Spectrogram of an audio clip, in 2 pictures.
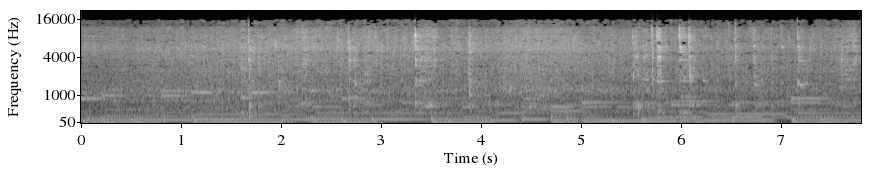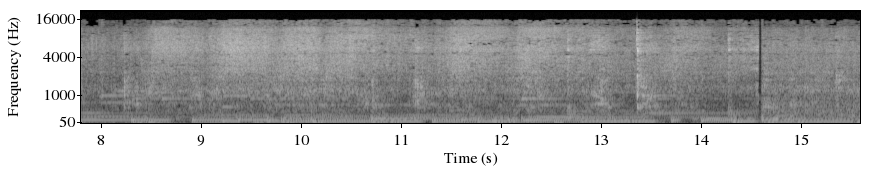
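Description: Tomato purée sizzling as it fries in hot oil with onions and ginger-garlic paste in a metal kadai, while a steel spoon stirs and scrapes against the pan.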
